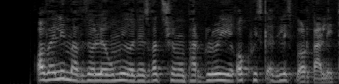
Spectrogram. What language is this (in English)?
Georgian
